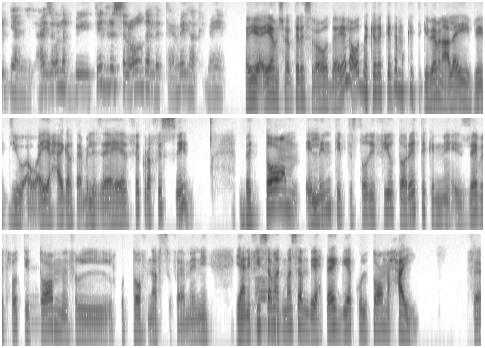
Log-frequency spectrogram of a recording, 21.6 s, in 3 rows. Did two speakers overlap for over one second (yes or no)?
no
